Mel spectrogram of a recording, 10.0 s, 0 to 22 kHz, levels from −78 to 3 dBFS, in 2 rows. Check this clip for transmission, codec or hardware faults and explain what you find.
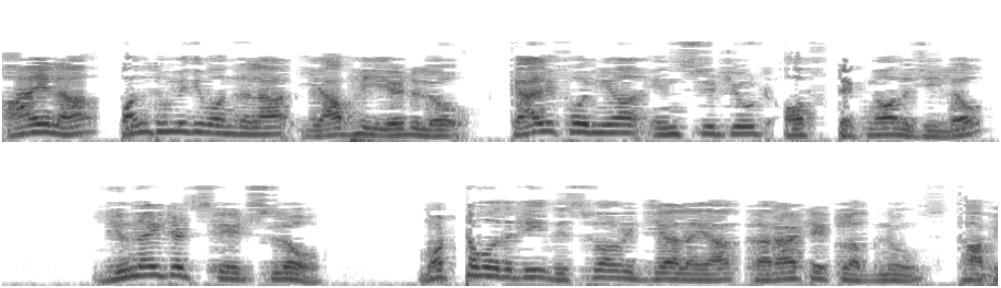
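One codec fault runs through the whole speech clip. AAC compression, from start to finish: nothing sounds above 7.6 kHz, and the spectrum is heavily thinned, likely from AAC-LC at a very low bitrate near 12 kbps. The coarse quantisation leaves the speech dull and smeared, with a warbling, fizzy edge on sibilants.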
